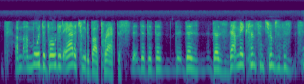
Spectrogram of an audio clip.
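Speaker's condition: Stuttering; stuttering since age 4, gigantic obstacle in high school; repeated sounds, repeated words

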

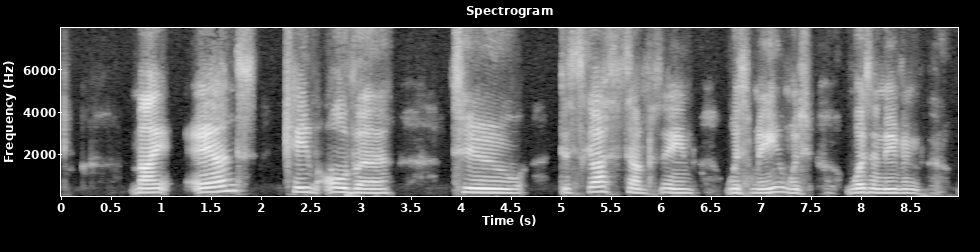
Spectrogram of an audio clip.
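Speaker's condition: Cerebral palsy; lack of oxygen injury at birth

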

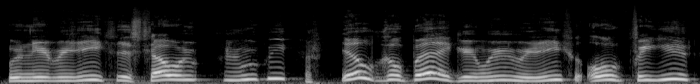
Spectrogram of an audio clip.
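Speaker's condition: Cerebral palsy

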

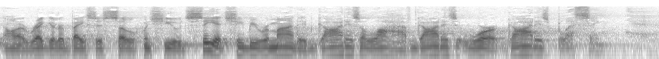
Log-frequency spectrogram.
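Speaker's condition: No condition

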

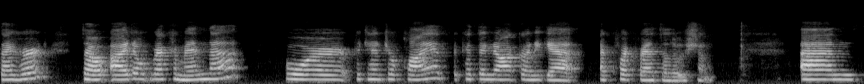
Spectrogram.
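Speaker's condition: Profound hearing loss, congenital

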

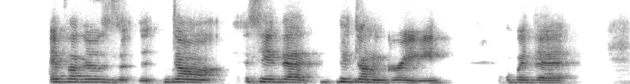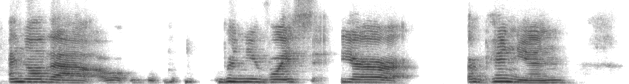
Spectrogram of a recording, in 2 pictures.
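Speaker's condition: Down syndrome; studied public speaking

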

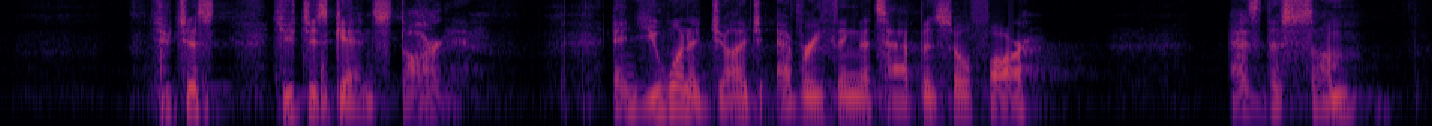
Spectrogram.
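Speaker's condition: No condition

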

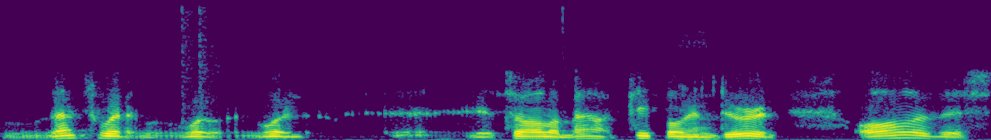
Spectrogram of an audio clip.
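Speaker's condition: Parkinson's disease

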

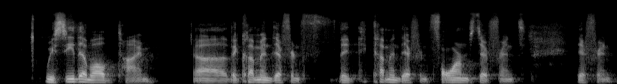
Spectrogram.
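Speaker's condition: No condition

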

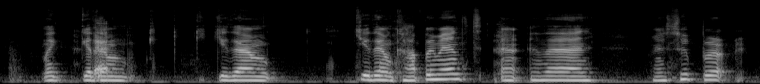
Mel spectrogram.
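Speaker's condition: Down syndrome; Down syndrome since birth

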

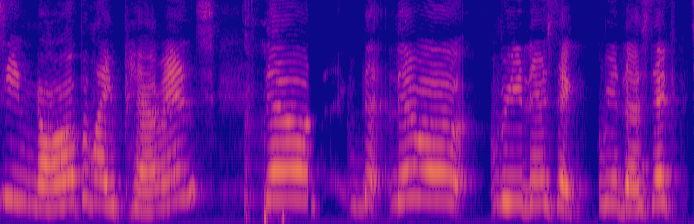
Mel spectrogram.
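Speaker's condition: Cerebral palsy; voice affected, speaks with accent

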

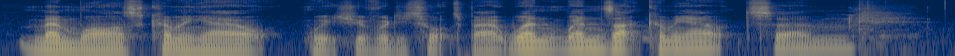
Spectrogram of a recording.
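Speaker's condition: No condition

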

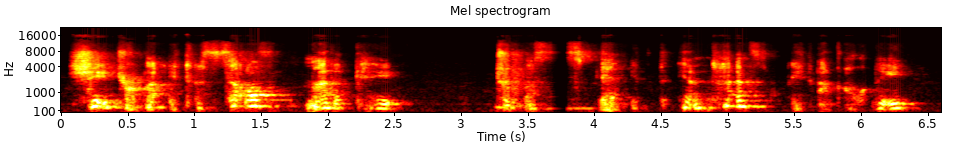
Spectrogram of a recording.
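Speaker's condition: Spasmodic dysphonia; neurological, vocal cords function only in spasms; trouble speaking during talk; unable to speak normally, voice produced in spasms

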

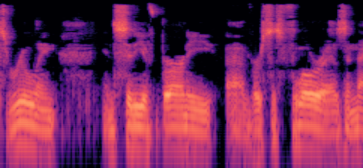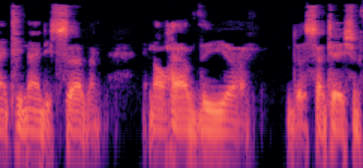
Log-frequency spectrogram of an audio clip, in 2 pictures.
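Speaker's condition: No condition

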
